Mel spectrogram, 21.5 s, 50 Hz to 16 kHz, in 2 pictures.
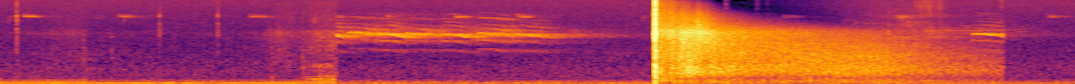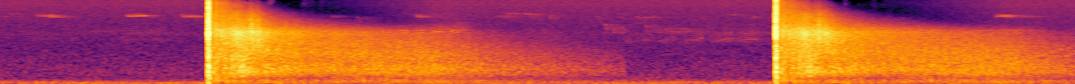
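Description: Three loud rifle shots from a Diamondback DB10 AR-10 chambered in 6.5 Creedmoor, each a sharp crack with a long decaying echo, spaced about six seconds apart at an outdoor range with no talking.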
